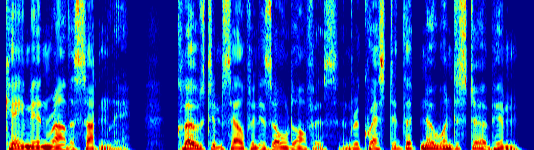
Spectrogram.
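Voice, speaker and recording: A man's voice: fairly low pitch, very animated, moderate pace, dry recording, studio quality, voice pushed up. A man voicing a nervous, polite young publishing clerk in an audiobook, hesitant and deferential. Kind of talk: audiobook character dialogue.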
